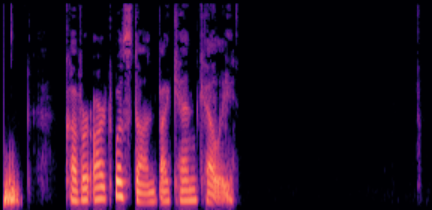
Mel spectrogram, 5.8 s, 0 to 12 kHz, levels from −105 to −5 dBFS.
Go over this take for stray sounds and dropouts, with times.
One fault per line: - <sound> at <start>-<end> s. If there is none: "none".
none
